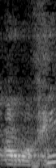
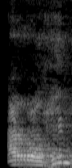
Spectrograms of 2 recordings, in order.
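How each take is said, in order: First: The middle consonant is a rough scraping kh. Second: The middle consonant is a soft breathy h. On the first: The meaning changes into something else. The speaker calls it wrong. "jatuh huruf kita kepada huruf kha" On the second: It means the Most Merciful. The speaker calls it right. "Ar-Rahim penyayang"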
